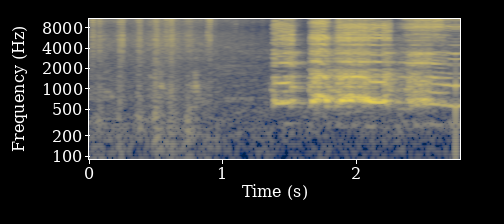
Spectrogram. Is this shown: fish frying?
no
